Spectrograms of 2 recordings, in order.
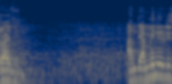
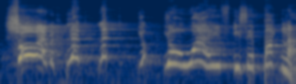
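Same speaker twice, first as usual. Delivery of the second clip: preaching climax; 12 semitones higher, 4 dB louder than usual. Real, not acted. Preacher urging husbands, high ringing call.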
